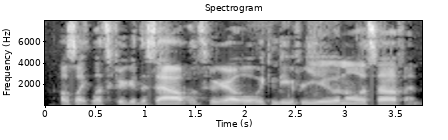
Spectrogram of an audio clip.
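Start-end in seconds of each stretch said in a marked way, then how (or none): 0.5-3.0 keen, excited, eager voice. Retelling one's own reaction at a crisis call: imitating own excited words.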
